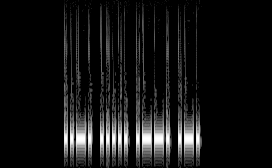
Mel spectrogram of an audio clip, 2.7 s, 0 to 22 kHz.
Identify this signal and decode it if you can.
Morse code, heard as a keyed tone, about 40 wpm, 700 Hz. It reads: F5PR
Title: DXCC-100 Call Signs - 4 Characters - Repeated 3x - 40wpm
